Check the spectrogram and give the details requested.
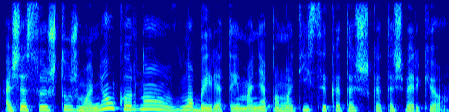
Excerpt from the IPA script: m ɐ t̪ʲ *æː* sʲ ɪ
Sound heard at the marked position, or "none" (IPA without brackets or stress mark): iː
